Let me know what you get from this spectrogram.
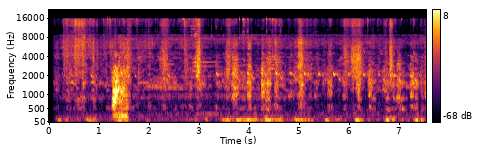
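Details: Rottweiler fighting another dog, with one loud sharp bark followed by repeated low growls and snarls, scuffling, and a voice in the background.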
